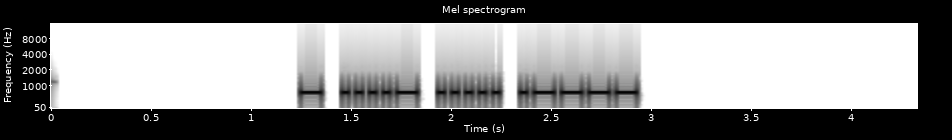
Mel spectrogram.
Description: Morse code, heard as a keyed tone, about 34 wpm, 700 Hz. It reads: T451
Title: Numbers - Contest Style - 4-Digit 35wpm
